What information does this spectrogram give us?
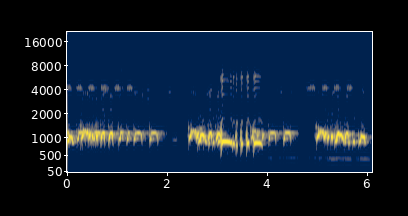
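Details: Zebra dove of local stock, a strong caller in kerot and bekur style played to attract others of its kind: three long rolling, stuttering coo phrases, each a fast series of mellow pulsed notes, with brief pauses between.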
